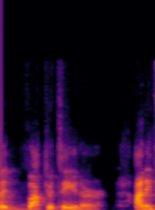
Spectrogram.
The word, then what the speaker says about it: Vacutainer: cuz if a vacuum a v call it vacutainer what the word pronounced petal empress we a nurse vacainer what none of them know all fabulous call it vacutainer and it say it is a it is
